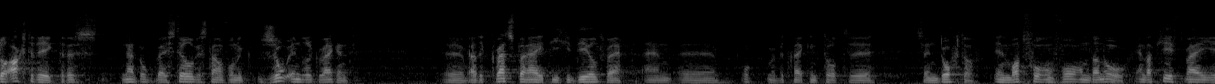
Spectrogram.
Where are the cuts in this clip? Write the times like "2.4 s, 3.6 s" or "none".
4.6 s, 9.8 s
